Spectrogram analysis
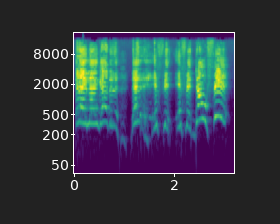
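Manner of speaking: high, loud excited rant; loud high-pitched worked-up ramble. Real, not acted. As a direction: get carried away and yell high.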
